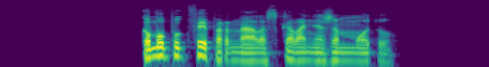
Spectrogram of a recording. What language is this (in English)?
Catalan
